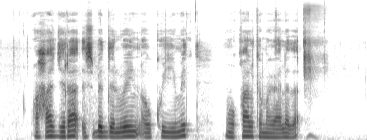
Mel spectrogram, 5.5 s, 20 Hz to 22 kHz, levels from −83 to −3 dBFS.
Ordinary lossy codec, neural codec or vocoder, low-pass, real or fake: none; none; none; real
